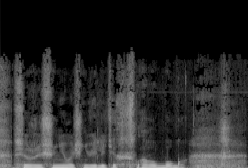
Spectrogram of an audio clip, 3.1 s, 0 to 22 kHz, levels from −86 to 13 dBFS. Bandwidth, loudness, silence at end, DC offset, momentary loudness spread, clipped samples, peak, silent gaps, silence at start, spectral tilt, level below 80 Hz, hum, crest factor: 15.5 kHz; -20 LUFS; 0 s; under 0.1%; 9 LU; under 0.1%; -8 dBFS; none; 0 s; -5 dB/octave; -40 dBFS; none; 12 dB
